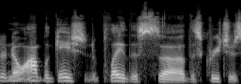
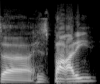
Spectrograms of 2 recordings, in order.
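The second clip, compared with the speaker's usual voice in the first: ordinary talk, nothing marked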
